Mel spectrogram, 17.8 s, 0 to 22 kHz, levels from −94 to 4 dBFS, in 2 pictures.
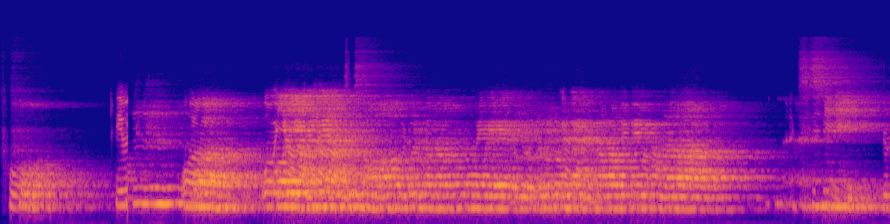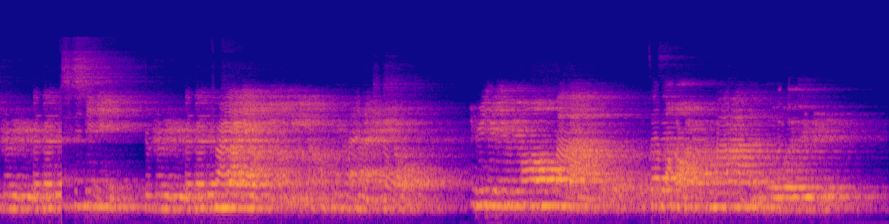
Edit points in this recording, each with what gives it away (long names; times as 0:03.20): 0:01.27: cut off before it has died away
0:09.51: the same again, the last 1.52 s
